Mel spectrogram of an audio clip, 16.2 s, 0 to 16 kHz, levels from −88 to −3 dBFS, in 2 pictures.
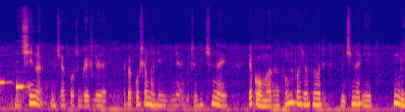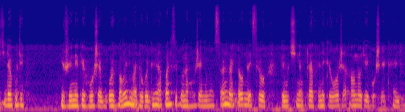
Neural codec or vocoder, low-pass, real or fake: autoencoder, 48 kHz, 32 numbers a frame, DAC-VAE, trained on Japanese speech; 14.4 kHz; fake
